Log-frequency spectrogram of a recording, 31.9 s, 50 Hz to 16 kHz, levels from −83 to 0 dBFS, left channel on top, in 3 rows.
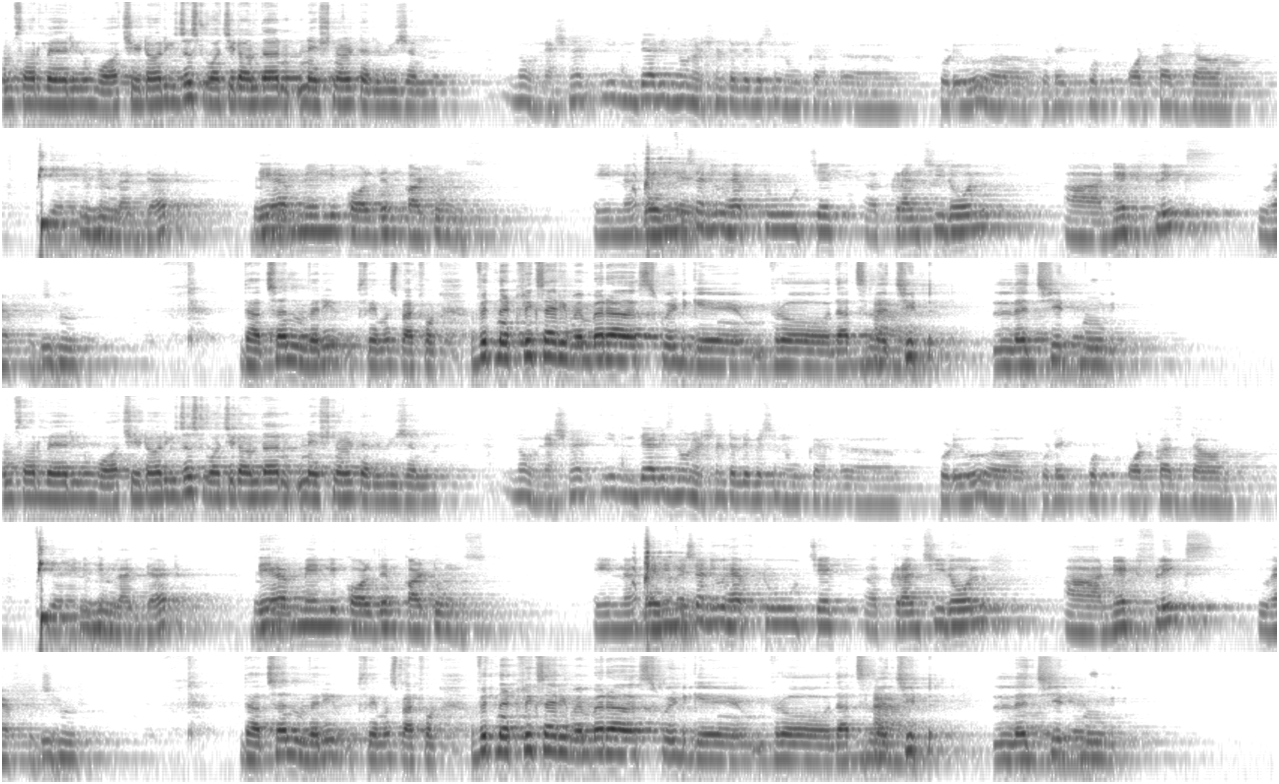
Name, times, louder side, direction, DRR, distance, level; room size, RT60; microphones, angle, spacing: voice 1, 0.0-3.6 11.3-11.6 12.7-13.0 16.0-16.4 21.6-21.9 22.8-22.9 23.2-28.9 29.5-30.5, left 1 dB, 15° left, 3 dB, 0.7 m, -29 dB
voice 2, 4.2-7.5 7.8-10.3 11.0-12.2 12.7-14.6 15.6-19.0 19.5-20.7 21.1-21.8 28.3-28.9 29.6-30.3, right 2 dB, 35° right, 8 dB, 1.4 m, -37 dB
sound 1, 10.9-11.3 15.9-16.1, right 5 dB, 65° right, 0.8 m, -32 dB
28.0 x 16.5 x 8.0 m, 1.3 s
head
